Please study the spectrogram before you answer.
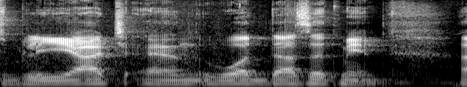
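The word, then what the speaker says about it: блять: how do you pronounce blyat and what does it mean we pronounce it a little bit you know harder like blech and it means a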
